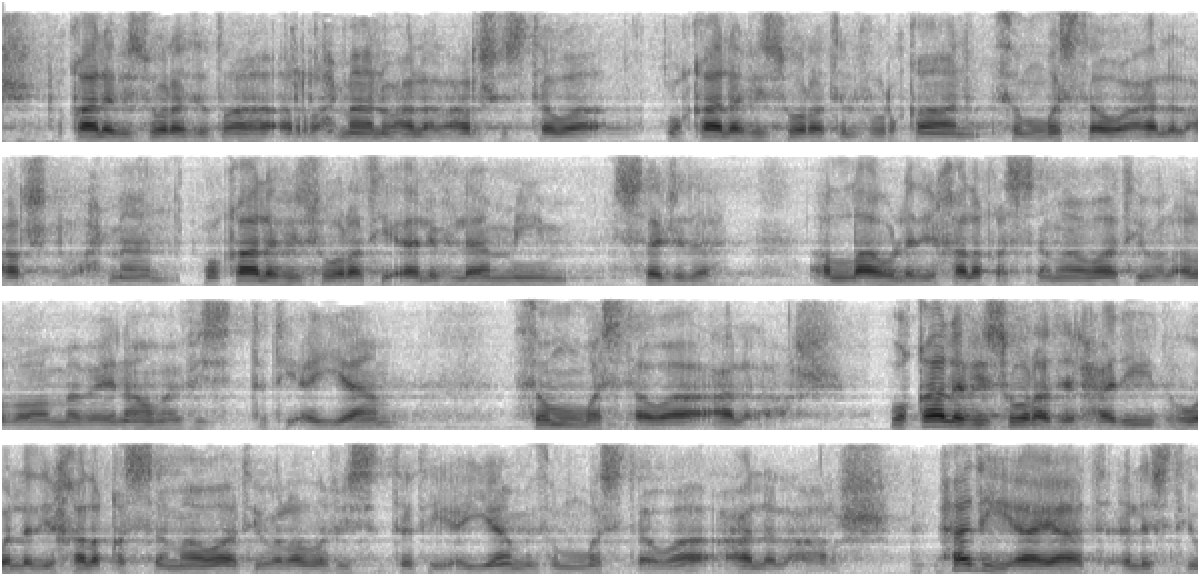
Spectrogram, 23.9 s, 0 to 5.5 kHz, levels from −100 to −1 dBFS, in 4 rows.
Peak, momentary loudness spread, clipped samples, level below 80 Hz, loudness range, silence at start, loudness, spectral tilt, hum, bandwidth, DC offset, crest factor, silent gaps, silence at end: -6 dBFS; 16 LU; under 0.1%; -78 dBFS; 8 LU; 0 s; -29 LUFS; -4.5 dB/octave; none; 5.2 kHz; under 0.1%; 22 dB; none; 0 s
